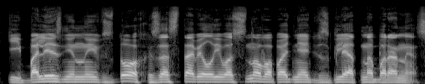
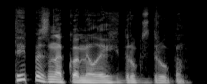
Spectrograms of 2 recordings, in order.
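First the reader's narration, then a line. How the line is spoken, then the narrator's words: Calm question. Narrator (Russian): спросил он спокойным тоном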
